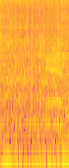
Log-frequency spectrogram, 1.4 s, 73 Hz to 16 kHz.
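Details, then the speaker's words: 1930 Ford Model A 5-window coupe, 201 cu in L-head inline-four running on the auxiliary fuel tank, hood half open: low, deep, even putter at idle with no skips or knocks, purring smoothly. "listen to it, look at it purring right along."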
